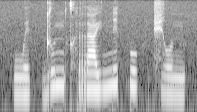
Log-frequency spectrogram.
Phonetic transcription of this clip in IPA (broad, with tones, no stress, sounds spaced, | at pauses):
w e˨˩ k̚ d u˥˩ n kʰ r a˦˥ j n i˥˩ t̚ w u˦˥ k̚ t͡ɕ o˧ n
